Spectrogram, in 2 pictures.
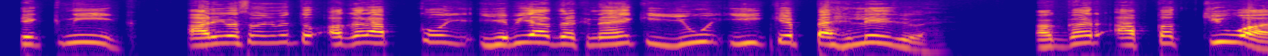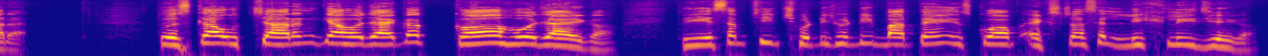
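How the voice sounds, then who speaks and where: A man walks his students through spelling rules in a high-pitched voice. He repeats each point and keeps checking that the class follows. The recording is dry and close, with no room sound. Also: dry recording. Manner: repetitive, checks understanding with questions. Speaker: English teacher. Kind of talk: spoken-English lesson.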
